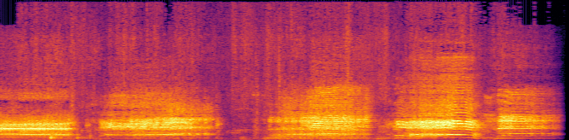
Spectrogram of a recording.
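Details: A small group of sheep bleat in long, wavering, nasal calls, several voices overlapping one after another.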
